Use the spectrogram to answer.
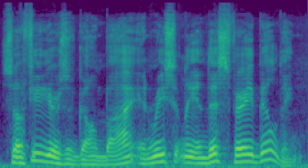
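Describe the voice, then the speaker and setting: A man's voice: mid-range voice, very animated, a little fast, warm tone. A man hosting a TV interview show in a studio, telling homespun stories in a folksy way. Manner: folksy storytelling. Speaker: host.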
